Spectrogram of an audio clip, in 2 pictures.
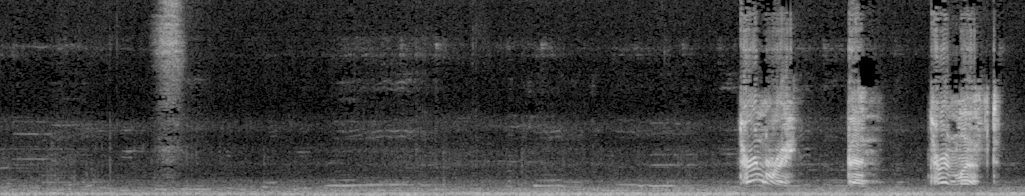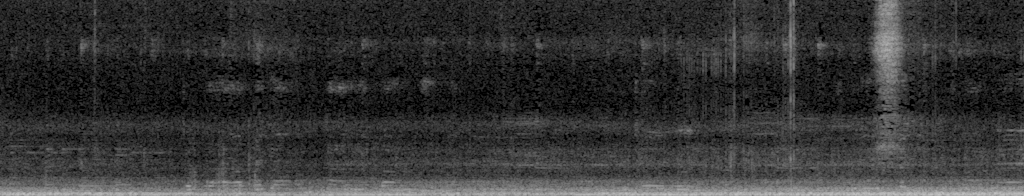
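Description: A car's tyres rumble steadily over the road.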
